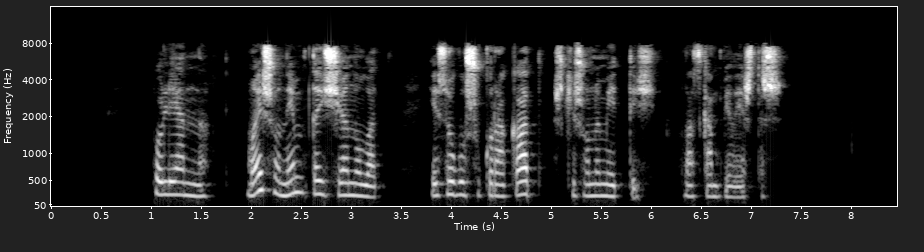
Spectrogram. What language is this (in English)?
Mari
